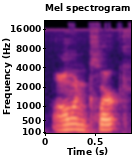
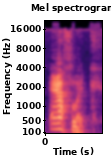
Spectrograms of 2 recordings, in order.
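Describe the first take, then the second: First: The name is said with three syllables, as spelled. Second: The name is said with two syllables, like Affleck. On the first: The speaker calls it wrong. "I've been pronouncing totally wrong" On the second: The speaker calls it right. "is pronounced Affleck"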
